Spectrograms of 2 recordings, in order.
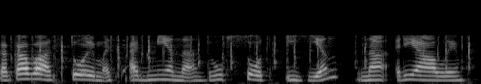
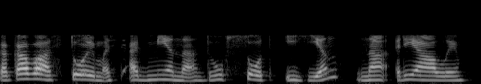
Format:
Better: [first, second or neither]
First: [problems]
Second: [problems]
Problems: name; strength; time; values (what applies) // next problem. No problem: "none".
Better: second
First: background sound (Typing); 19 dB below the speech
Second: none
